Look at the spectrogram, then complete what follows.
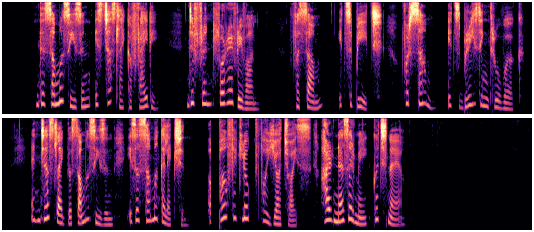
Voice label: english indian others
